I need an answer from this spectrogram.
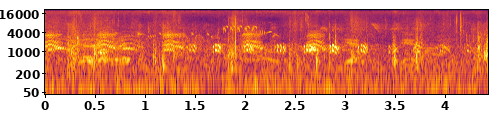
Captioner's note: men chattering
